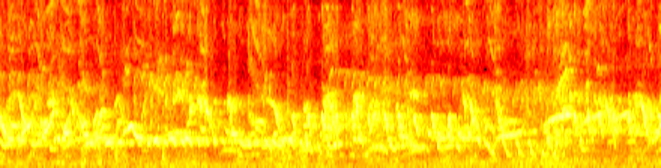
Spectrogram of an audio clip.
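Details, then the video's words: Young White-rumped shama after its first moult, a contest champion, sings non-stop: swift chattered notes, sharp upward whistles and brief rattling trills tumbling one after another. "murai batu muda mabung satu kali"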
